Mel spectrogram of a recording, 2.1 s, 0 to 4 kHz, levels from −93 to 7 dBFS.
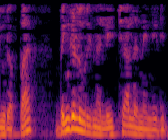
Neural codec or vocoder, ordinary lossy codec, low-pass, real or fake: none; MP3, 24 kbps; 3.6 kHz; real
